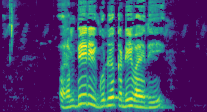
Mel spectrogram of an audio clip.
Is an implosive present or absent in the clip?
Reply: present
